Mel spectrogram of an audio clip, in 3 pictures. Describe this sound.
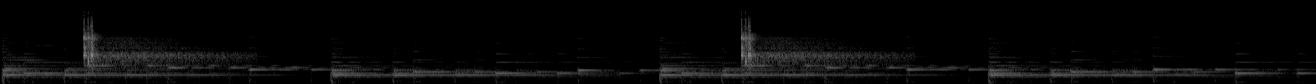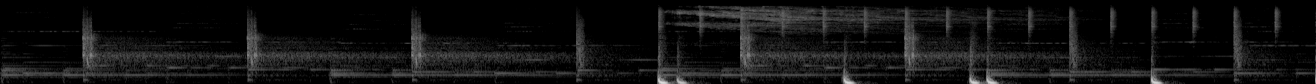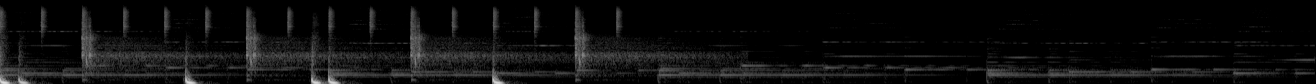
Just a simple demo for a beat I am working on. I used FL Keys, Autogun, and Artsy Trap drums.
Enjoy!
piano, beat, 2017, free, 73, hiphop, looppacks, 2016, drum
